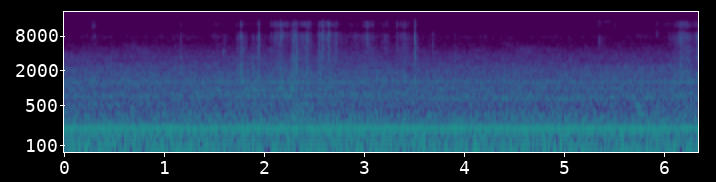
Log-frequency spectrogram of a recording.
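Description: A steady low electrical hum, with a faint higher whine above it, from an induction cooktop running off a portable power station. A few light clicks and rustles come as a plastic bag of shredded carrots and a glass pan lid are handled.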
